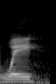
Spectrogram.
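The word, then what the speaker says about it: 威: Like right now, it's supposed to be pronounced Wei, like with like a flat Wei sort of sound, which means like powerful and strong. But you can change the tone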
